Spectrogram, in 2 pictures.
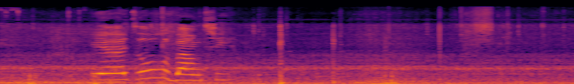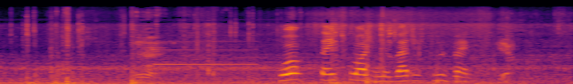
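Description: Men shout outside a car.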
